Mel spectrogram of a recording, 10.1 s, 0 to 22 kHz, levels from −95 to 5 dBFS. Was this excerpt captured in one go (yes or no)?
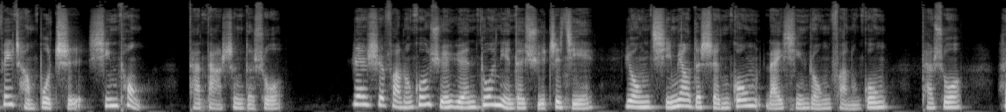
yes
